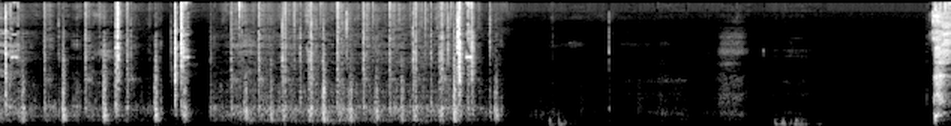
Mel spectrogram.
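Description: Domestic sewing machine stitching in a steady, close mechanical whir for several seconds before stopping, followed by quieter handling clicks and a brief sound at the end.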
